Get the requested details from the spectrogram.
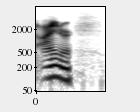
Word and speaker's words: Einar: E-I-N-A-R. – Einer? So like wiener without a W? – No. Oh, sorry, A-R. Sorry, E-I-N-A-R.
